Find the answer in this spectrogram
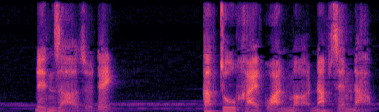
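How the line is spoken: Hoarse old man shouting. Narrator (Vietnamese): tiếng của ông thầy Miên khàn khàn hô to

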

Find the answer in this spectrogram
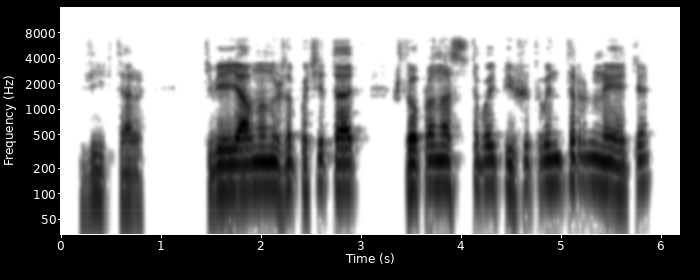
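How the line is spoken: Sighing. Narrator (Russian): вздохнула Оля

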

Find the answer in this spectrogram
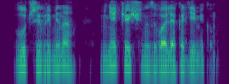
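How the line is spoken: Wry snort. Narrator (Russian): хмыкнул человек в кресле

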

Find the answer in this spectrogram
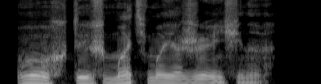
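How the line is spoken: Breathed out. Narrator (Russian): выдохнул Кирилл Владимирович

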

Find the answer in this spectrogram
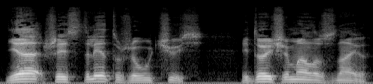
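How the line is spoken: Calm answer. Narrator (Russian): спокойно ответил

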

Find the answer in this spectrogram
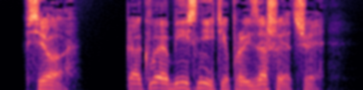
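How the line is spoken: Skeptical snort. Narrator (Russian): хмыкнул Федор

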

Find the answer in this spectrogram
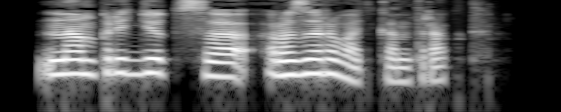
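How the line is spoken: Indifferent tone. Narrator (Russian): закончил Щеглов равнодушным тоном

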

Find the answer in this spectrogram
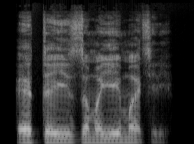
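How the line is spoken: Strangely calm voice. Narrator (Russian): произнес он странно спокойным голосом

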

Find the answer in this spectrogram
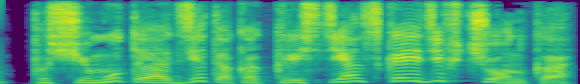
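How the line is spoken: Sharp question. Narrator (Russian): резко спросила Филиппа

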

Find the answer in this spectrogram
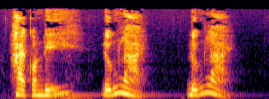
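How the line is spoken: Shrieking scream. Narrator (Vietnamese): tiếng gào thét rít lên

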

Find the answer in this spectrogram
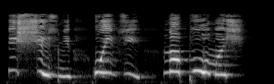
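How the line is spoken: Shrieking. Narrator (Russian): визжал Лель

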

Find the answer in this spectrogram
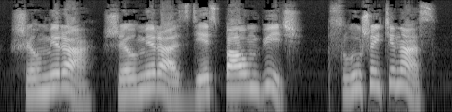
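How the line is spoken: Loud, clear over crackling radio. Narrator (Russian): Послышался треск в наушниках, и затем он громко и ясно услышал голос Мэри

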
